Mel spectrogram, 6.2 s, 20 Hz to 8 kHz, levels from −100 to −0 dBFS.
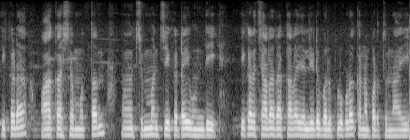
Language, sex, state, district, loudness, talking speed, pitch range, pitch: Telugu, male, Telangana, Adilabad, -17 LUFS, 125 wpm, 130-140 Hz, 135 Hz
